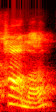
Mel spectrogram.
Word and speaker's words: Kamala: It is like comma. Like a comma. Like the comma, punctuation, comma.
